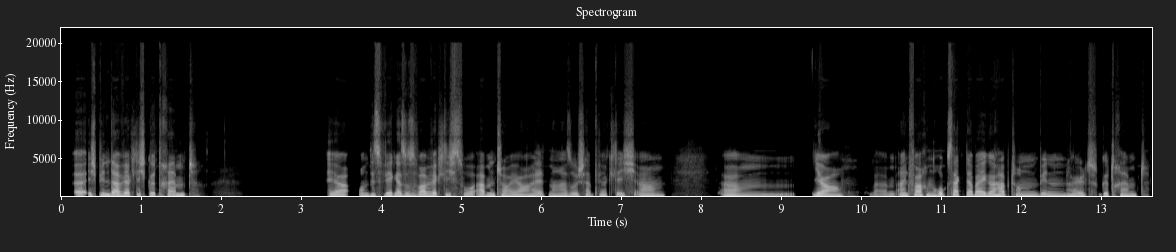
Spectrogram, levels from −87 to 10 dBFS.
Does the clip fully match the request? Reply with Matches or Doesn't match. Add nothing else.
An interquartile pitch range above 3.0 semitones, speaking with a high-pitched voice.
Doesn't match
